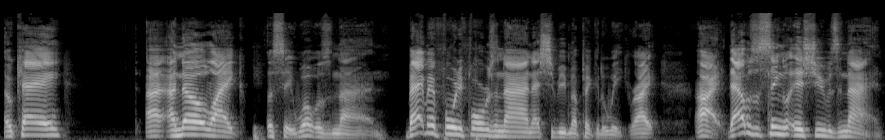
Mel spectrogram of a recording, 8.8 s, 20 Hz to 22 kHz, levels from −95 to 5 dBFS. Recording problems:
none

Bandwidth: 14.5 kHz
